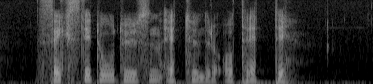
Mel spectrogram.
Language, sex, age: Norwegian, male, 47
